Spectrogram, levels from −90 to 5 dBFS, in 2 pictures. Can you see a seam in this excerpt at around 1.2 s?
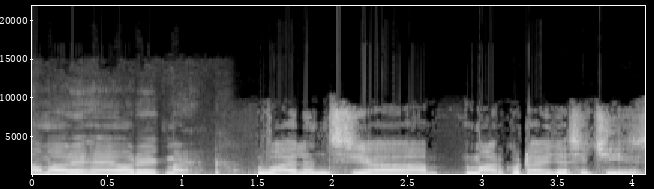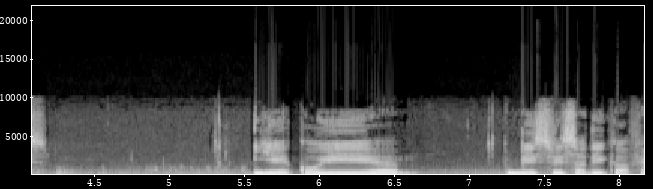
yes; 1 cut; at 1.2 s

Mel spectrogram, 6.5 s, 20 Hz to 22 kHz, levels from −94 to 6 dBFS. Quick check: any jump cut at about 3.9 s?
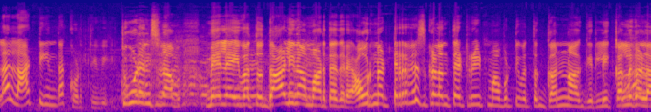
no; 1 cut; at 1.0 s

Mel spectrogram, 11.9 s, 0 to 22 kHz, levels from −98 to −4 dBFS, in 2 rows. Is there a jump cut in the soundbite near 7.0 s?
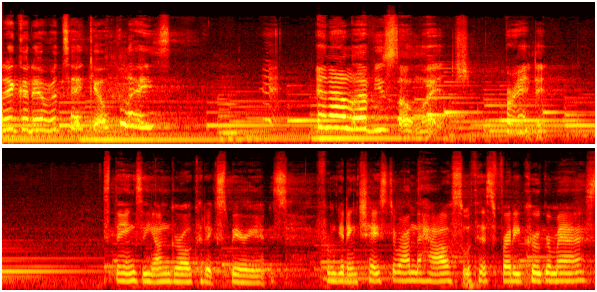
yes; 1 cut; at 7.0 s

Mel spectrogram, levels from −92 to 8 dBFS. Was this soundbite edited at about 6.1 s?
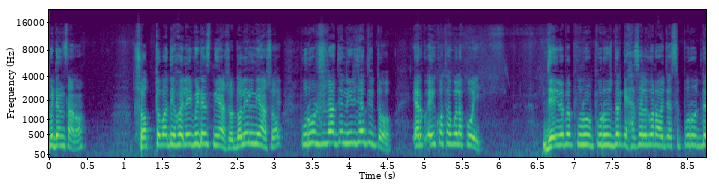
no; 1 cut; at 3.2 s

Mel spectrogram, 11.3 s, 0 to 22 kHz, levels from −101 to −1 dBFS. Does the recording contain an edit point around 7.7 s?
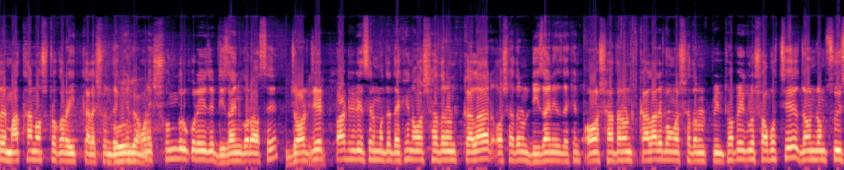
yes; 2 cuts; at 3.8 s, 7.7 s

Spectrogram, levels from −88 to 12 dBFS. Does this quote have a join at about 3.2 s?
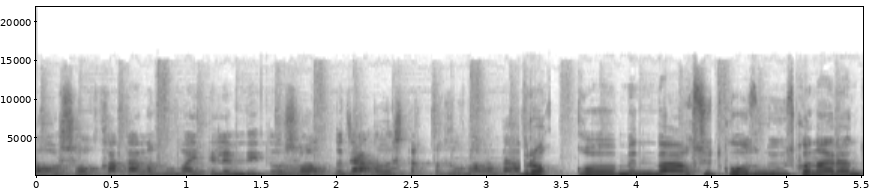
yes; 1 cut; at 3.2 s

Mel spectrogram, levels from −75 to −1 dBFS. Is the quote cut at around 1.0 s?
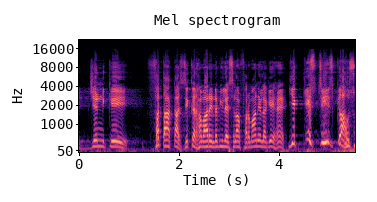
no; 1 cut; at 4.1 s

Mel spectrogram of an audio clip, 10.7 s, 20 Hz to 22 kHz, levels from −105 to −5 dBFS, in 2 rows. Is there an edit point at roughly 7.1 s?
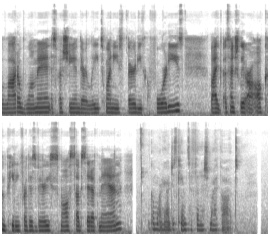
no; 1 cut; at 2.4 s

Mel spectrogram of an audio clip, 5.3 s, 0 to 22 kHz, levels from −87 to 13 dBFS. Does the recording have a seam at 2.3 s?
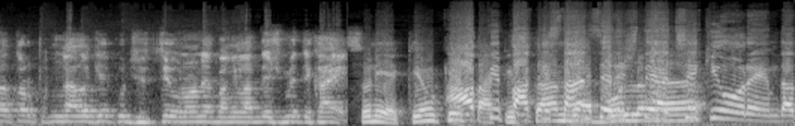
yes; 1 cut; at 2.3 s

